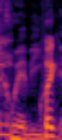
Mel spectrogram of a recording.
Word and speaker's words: Quibi: Go follow Quibi on I don't even know if I'm saying it right anymore. Quibi? – It's Quibi. It's Quibi.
